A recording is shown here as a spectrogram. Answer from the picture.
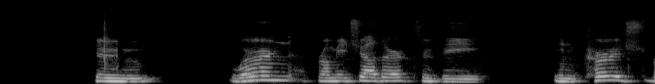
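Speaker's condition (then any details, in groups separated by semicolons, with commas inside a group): No condition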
